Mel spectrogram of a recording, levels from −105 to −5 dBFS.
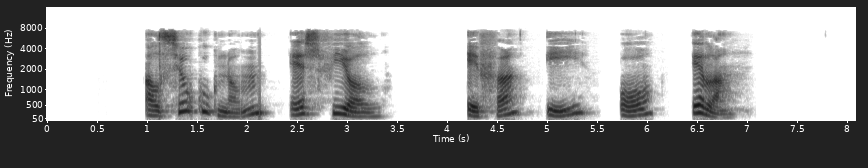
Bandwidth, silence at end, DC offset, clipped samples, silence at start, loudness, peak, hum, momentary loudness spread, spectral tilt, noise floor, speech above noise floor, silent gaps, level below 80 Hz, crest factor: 8 kHz; 1.25 s; under 0.1%; under 0.1%; 1 s; -23 LUFS; -6 dBFS; none; 11 LU; -3 dB/octave; under -90 dBFS; over 67 dB; 3.51-4.20 s, 5.54-5.73 s, 6.22-6.44 s; -66 dBFS; 20 dB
